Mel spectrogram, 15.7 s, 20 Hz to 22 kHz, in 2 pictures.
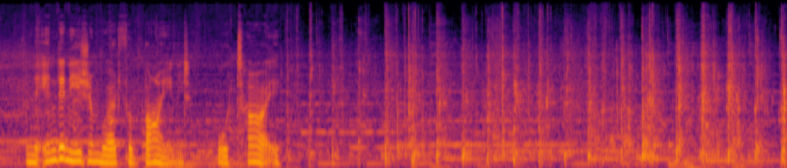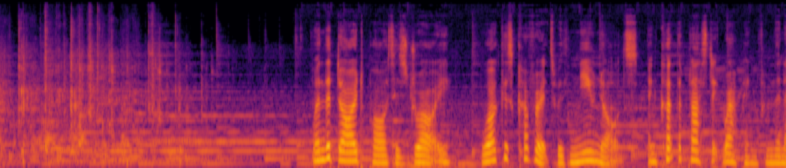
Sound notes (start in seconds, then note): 4.5 bottle pounding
